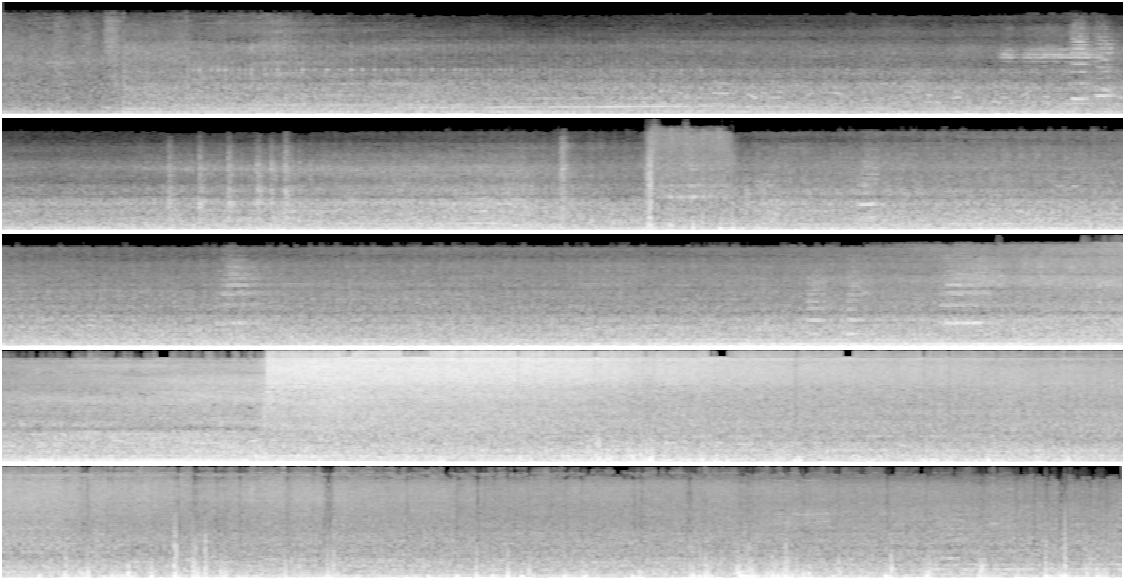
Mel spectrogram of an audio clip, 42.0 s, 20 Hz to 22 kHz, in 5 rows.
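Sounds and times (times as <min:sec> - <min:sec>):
vehicle engine humming: 0:11.0 - 0:42.0
loud hiss: 0:13.2 - 0:14.1, 0:24.6 - 0:40.6.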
